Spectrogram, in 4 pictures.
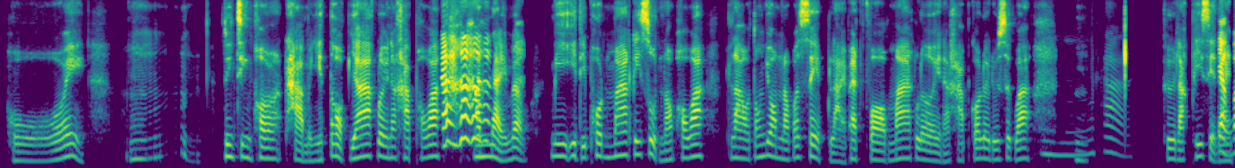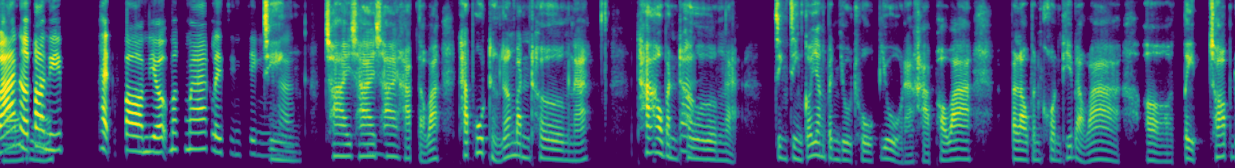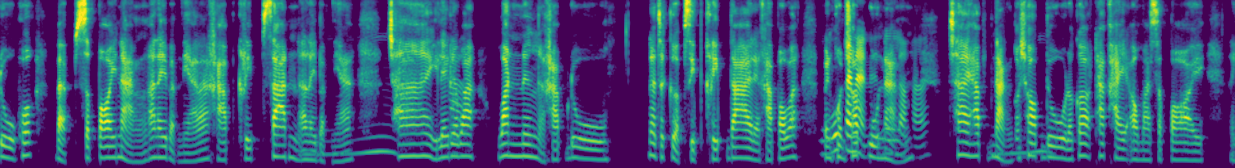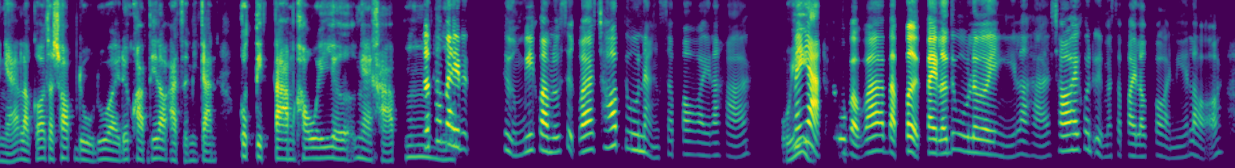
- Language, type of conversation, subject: Thai, podcast, แพลตฟอร์มไหนมีอิทธิพลมากที่สุดต่อรสนิยมด้านความบันเทิงของคนไทยในตอนนี้ และเพราะอะไร?
- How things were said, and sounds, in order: laugh; tapping; tsk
